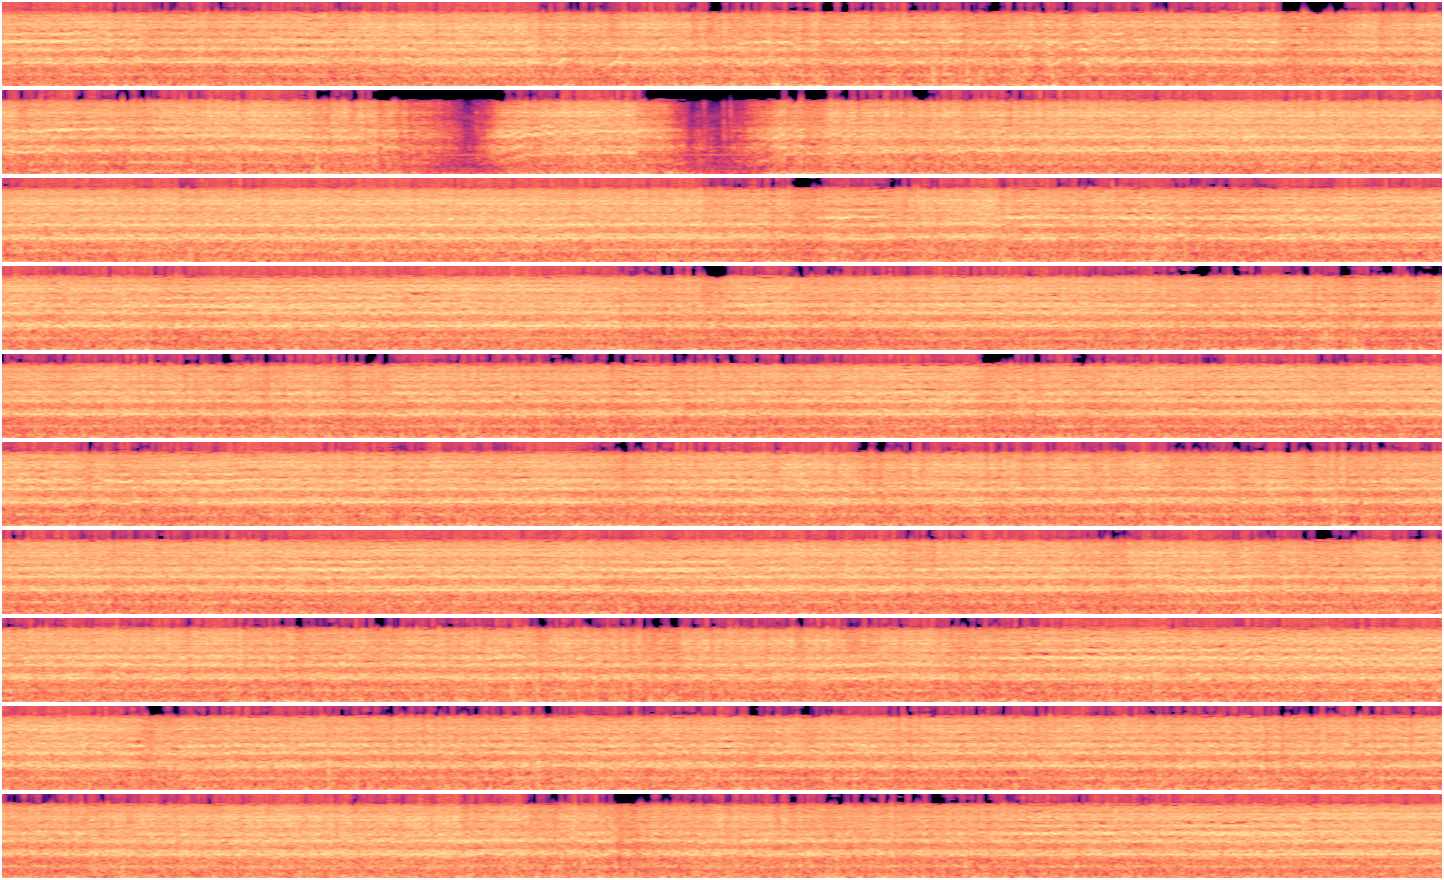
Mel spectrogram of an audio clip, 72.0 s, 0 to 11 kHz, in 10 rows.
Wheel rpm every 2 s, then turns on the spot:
230, 210, 210, 220, 140, 120, 210, 210, 210, 230, 220, 220, 230, 230, 240, 230, 230, 230, 220, 230, 220, 230, 230, 220, 230, 230, 220, 220, 210, 230, 230, 230, 220, 210, 230, 220.
none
